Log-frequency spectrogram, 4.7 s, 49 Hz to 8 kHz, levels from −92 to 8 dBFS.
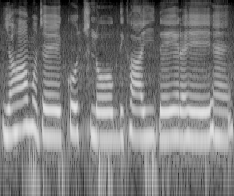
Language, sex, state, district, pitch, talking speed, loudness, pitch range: Hindi, female, Madhya Pradesh, Katni, 230 Hz, 100 wpm, -11 LUFS, 220-250 Hz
